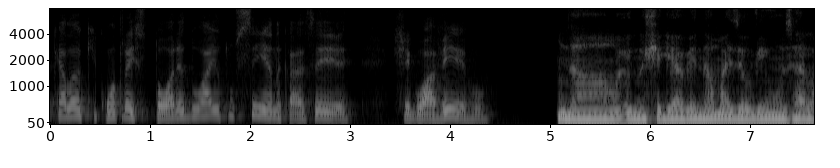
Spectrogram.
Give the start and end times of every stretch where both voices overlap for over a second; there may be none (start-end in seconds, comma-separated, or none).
none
